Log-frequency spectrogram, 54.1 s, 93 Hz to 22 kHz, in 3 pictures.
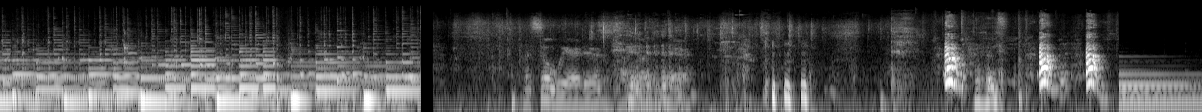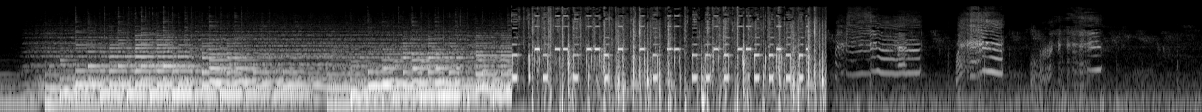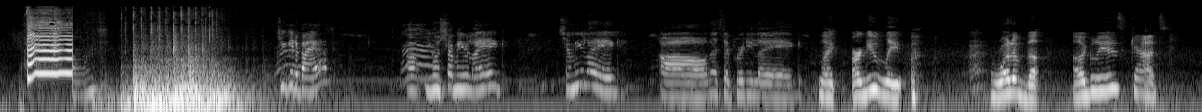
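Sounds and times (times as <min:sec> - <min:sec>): music with repeating notes: 0:16.8 - 0:25.8
cat meowing: 0:30.5 - 0:34.6
dog whimpering: 0:30.6 - 0:34.6, 0:42.1 - 0:42.6
short high call: 0:36.4 - 0:37.2.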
